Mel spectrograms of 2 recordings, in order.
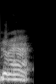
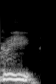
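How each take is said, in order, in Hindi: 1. 'r' के बाद 'a' स्वर आता है। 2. 'r' के बाद 'i' स्वर आता है। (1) "कुछ लोग बोलते हैं ग्रह" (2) "सही शब्द क्या उच्चारण होता है इसका"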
